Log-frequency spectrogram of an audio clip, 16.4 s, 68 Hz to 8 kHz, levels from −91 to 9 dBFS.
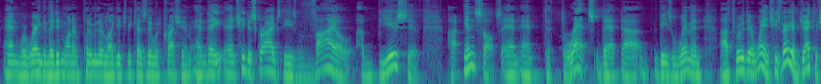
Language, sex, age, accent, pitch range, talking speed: English, male, 50-69, American, 110-135 Hz, 160 wpm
